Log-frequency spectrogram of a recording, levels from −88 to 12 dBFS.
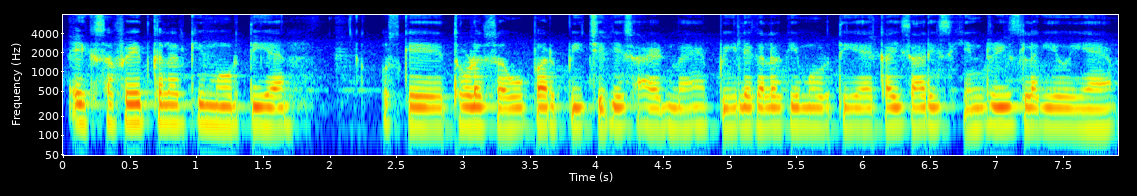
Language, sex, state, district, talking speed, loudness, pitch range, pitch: Hindi, male, Uttar Pradesh, Budaun, 150 wpm, -18 LUFS, 135-140 Hz, 140 Hz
